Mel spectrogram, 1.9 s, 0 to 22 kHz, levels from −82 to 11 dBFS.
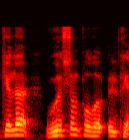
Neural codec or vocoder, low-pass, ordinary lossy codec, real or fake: codec, 44.1 kHz, 2.6 kbps, SNAC; 9.9 kHz; MP3, 96 kbps; fake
